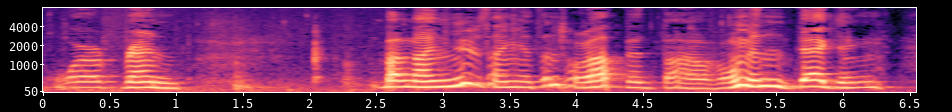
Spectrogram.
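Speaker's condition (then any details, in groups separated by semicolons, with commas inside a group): Cerebral palsy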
